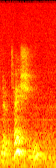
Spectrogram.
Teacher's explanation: One of the effects of the suffix ation is to cause stress to fall on itself.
